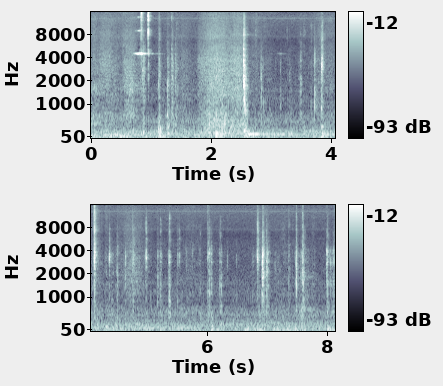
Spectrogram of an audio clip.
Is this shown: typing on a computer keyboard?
yes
